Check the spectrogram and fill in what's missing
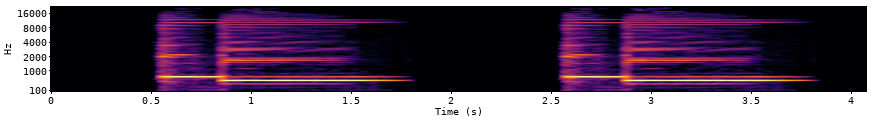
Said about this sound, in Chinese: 傍晚时分，门铃声响起。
